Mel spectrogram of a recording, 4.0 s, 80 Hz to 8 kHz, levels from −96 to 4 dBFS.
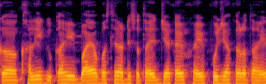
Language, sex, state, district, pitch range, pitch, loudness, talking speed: Marathi, male, Maharashtra, Solapur, 115-120 Hz, 115 Hz, -16 LUFS, 180 wpm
